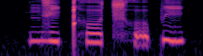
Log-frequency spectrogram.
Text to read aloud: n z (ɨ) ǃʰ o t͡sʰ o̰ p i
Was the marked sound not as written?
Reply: yes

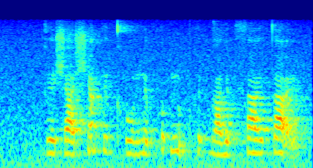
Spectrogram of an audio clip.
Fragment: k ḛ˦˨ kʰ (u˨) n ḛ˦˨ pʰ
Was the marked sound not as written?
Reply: no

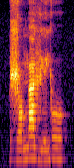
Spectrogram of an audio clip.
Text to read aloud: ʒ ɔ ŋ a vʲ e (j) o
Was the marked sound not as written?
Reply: no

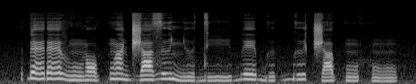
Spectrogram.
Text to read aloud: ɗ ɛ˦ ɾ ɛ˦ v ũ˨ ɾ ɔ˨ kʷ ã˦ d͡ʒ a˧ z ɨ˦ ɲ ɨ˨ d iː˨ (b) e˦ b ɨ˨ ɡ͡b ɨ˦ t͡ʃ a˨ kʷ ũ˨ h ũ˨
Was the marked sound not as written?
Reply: no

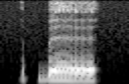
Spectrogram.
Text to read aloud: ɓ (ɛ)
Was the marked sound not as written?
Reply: no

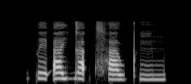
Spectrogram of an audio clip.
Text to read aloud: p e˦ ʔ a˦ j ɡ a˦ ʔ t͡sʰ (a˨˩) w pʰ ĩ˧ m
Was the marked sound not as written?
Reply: yes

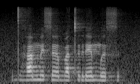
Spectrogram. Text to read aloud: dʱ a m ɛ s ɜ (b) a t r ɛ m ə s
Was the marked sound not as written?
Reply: no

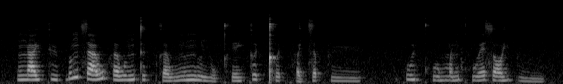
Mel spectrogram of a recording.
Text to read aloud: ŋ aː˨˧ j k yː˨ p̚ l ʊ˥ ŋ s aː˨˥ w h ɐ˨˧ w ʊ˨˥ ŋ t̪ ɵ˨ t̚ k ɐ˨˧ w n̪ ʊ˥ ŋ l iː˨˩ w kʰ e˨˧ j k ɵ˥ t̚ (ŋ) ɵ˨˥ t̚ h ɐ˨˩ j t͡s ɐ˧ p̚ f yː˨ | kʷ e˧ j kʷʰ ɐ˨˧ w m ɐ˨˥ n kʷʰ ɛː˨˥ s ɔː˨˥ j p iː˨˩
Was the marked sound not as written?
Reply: yes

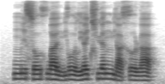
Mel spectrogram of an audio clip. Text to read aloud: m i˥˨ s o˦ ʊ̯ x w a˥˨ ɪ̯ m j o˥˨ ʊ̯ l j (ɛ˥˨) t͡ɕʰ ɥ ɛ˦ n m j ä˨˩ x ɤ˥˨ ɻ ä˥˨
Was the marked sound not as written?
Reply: no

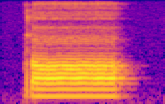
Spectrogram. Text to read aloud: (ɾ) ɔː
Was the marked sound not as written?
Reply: no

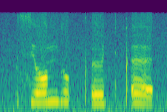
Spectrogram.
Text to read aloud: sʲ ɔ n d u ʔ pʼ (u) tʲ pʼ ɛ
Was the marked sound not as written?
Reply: yes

